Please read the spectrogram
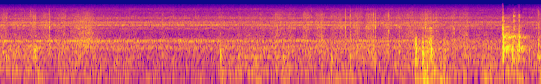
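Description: Steady hiss with a faint whine running underneath. A small knife knocks twice on a wooden chopping board near the end while the centre of a slice of toast bread is cut out.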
